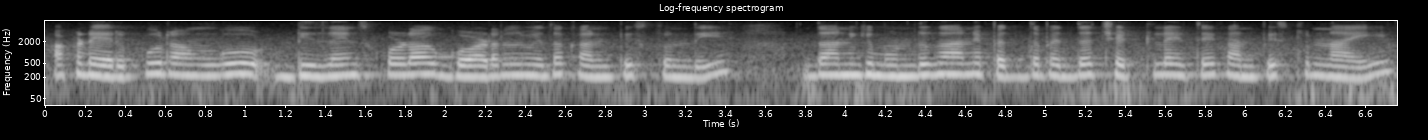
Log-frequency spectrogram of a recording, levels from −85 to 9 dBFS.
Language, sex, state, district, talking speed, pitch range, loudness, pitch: Telugu, female, Telangana, Hyderabad, 125 wpm, 215-240 Hz, -15 LUFS, 230 Hz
